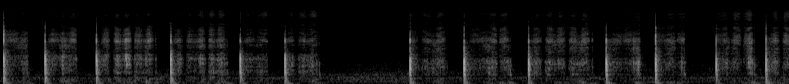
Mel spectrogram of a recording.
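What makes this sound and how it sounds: A stick of green chalk, held in the fingertips, writes text across a large, flat, solid black chalkboard with a painted surface. Each stroke starts with a sharp tap and turns into a dry, bright, scratchy rasp. The strokes come in quick bursts, with a brief quiet pause in the middle.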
